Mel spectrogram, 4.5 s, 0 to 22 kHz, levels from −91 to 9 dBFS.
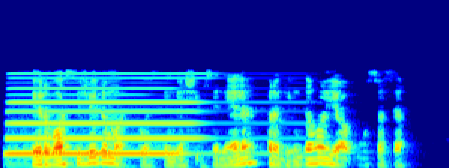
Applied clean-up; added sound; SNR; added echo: classical method log-MMSE.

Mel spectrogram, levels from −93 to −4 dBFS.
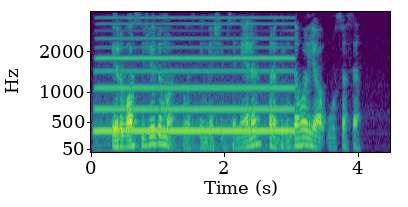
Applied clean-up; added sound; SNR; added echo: none; Organ; -1 dB; none.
